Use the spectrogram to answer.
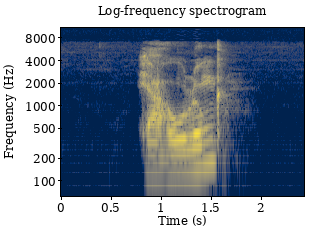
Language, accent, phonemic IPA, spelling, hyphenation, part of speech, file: German, Austria, /ɛʁˈhoːlʊŋ/, Erholung, Er‧ho‧lung, noun, De-at-Erholung.ogg
- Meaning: 1. recovery, convalescence 2. recreation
